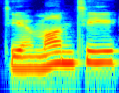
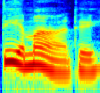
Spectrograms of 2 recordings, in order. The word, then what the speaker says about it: Diamanti: By the Fantastic Zs damanti that's how you pronounce it right yeah just like that diamonti you know very Italian like Dam perfect and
